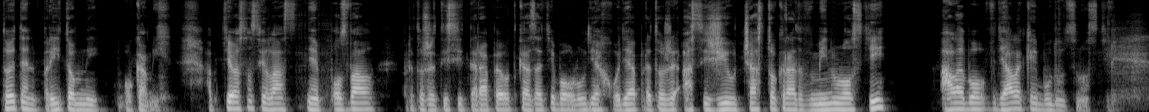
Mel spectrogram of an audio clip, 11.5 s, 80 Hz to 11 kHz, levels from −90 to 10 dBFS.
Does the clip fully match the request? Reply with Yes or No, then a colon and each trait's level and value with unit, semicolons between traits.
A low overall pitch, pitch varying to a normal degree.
No: low, 130 Hz; narrow, 1.8 semitones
